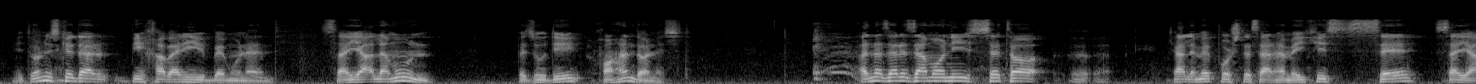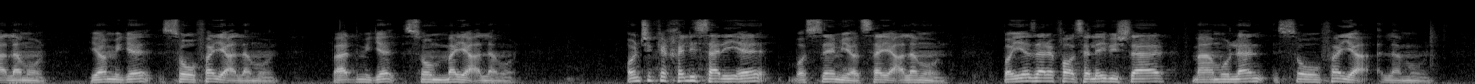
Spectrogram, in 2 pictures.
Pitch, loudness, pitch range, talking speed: 115 Hz, -23 LUFS, 95-135 Hz, 100 wpm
